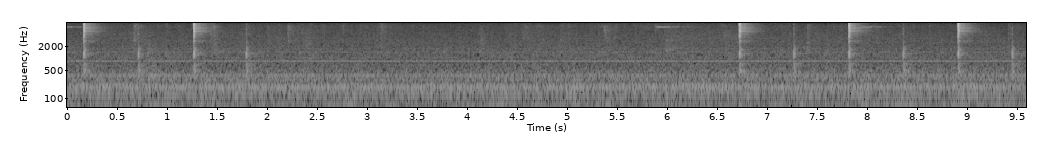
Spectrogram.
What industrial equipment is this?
valve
